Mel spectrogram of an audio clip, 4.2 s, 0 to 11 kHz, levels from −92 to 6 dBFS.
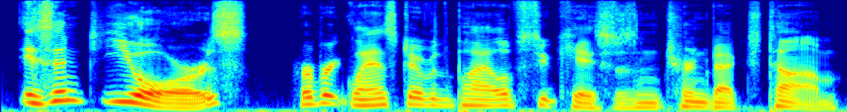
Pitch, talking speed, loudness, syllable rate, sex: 130 Hz, 200 wpm, -20 LUFS, 5.3 syllables/s, male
